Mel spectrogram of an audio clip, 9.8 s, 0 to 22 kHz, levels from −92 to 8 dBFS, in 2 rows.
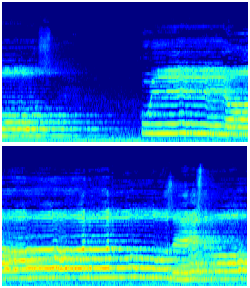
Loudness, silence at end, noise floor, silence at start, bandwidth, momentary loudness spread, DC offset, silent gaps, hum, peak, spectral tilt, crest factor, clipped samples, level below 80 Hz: -29 LUFS; 0 s; -53 dBFS; 0 s; 11.5 kHz; 12 LU; under 0.1%; none; none; -14 dBFS; -5 dB/octave; 16 dB; under 0.1%; -56 dBFS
